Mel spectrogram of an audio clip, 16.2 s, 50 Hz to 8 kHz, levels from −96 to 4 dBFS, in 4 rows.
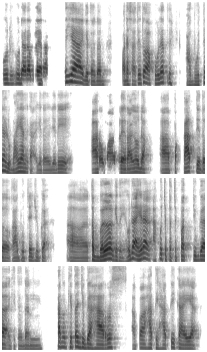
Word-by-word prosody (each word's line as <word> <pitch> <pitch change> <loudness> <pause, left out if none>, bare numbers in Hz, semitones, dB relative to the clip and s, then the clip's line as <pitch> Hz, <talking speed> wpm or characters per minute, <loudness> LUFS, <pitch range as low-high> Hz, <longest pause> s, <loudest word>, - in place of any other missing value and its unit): Udu 155 -1 -2
udara 155 0 +5
belerang 140 -2 +3 0.3
iya 220 +1 +6 0.2
gitu, 130 -2 -2
dan 120 - +1 0.4
pada 125 +1 -1
saat 120 +3 -8
itu 155 +5 +1
aku 150 -1 -2
lihat, 185 0 +1
ih - - -10 0.3
kabutnya 115 +11 -4
lumayan 140 +6 0
Kak, - - -10
gitu, 100 - -10
jadi 110 +3 -6 0.6
aroma 115 +1 0
belerangnya 120 +2 +2
udah, 120 -2 0 0.3
eee, 110 0 0
pekat - - +2
gitu, - - -1 0.2
kabutnya 105 +4 -6
juga, 110 - -5 0.5
eee, 105 -1 -5
tebal 130 +6 +7 0.2
gitu. 125 -3 -3
Ya - - -16
udah - - +6
akhirnya 165 +6 +5
aku - - -9
cepat-cepat 140 -3 -4 0.2
juga 140 +1 +3 0.2
gitu, 105 - -14
dan 110 0 -7 0.5
kan 170 0 +2
kita 175 +1 +1
juga 145 -2 +3
harus 155 +4 +1 0.2
apa, 145 - -6
hati-hati 125 +1 -6
kayak 125 0 0
130 Hz, 160 wpm, -24 LUFS, 115-150 Hz, 0.6 s, tebal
